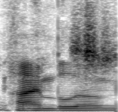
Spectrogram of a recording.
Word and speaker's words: Chaim Bloom: Chaim Bloom.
